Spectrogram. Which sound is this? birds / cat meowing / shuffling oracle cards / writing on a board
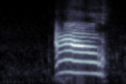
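cat meowing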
